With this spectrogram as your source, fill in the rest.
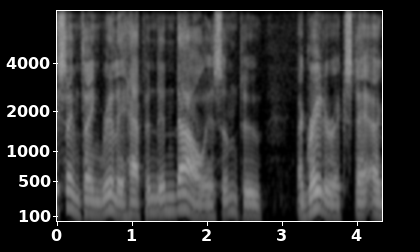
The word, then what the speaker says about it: Daoism: been through the centuries Daoism was founded by a legendary figure named LA Zoo again the T I understand has um a d sound in the pronunciation so Daoism was founded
